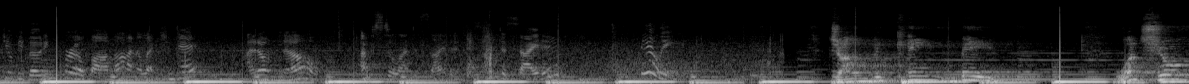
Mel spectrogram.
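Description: From about 6.02 to 9.39 s there's sample clock jitter: the converter's timing wanders by a few microseconds, so each sample lands slightly off. That adds a faint hiss, roughly 45 dB below the signal, thickening on loud, bright passages and dropping away when things go quiet.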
